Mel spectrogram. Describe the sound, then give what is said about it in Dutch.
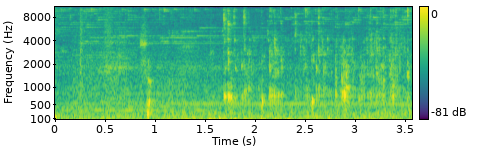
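A spritz cocktail is poured into a glass, with splashing, bubbling fizzy liquid and small clinks and drips over a few seconds, no one speaking. “Maar met een flinke scheut spritzer erin is het goed te doen.”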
